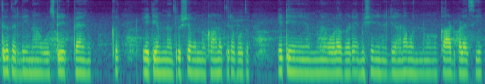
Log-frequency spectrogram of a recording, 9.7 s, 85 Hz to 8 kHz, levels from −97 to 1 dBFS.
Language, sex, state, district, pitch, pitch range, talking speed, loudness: Kannada, female, Karnataka, Dakshina Kannada, 160 Hz, 155-165 Hz, 95 wpm, -20 LUFS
